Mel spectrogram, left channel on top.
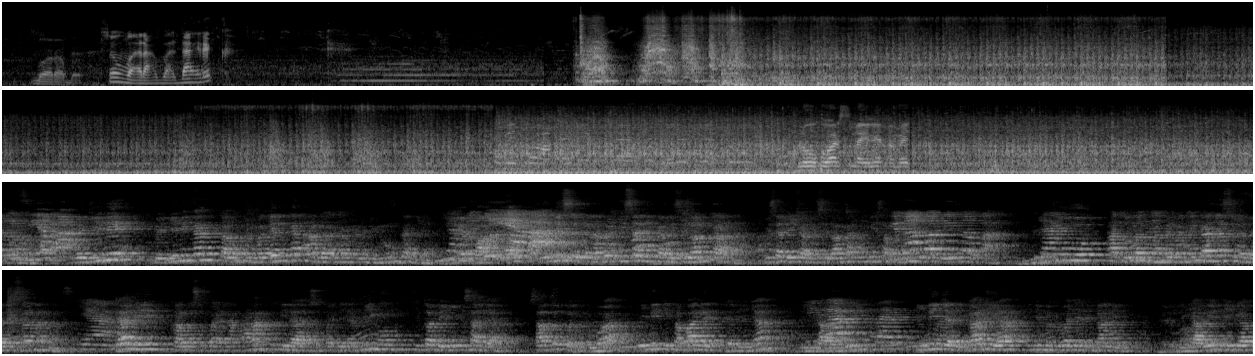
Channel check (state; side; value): different; both; correlation 0.00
